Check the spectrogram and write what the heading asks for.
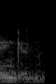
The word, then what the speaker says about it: Engen: Is it Engen, like an engine, or is it Engen? I thought I heard her say Engen. It's the latter.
